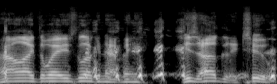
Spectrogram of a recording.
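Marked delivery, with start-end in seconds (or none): none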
